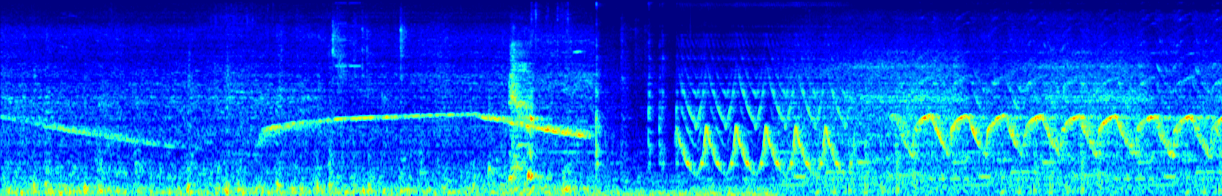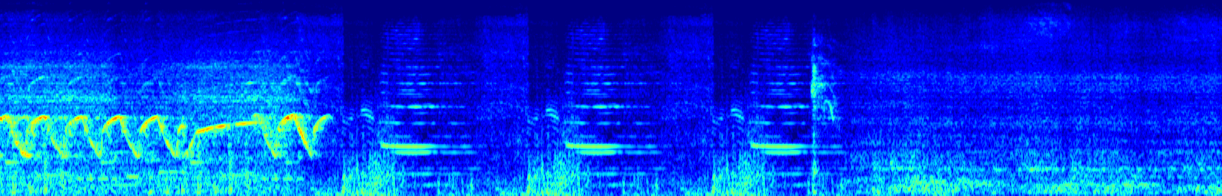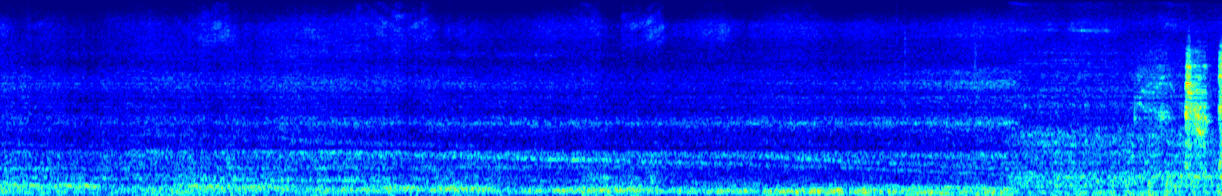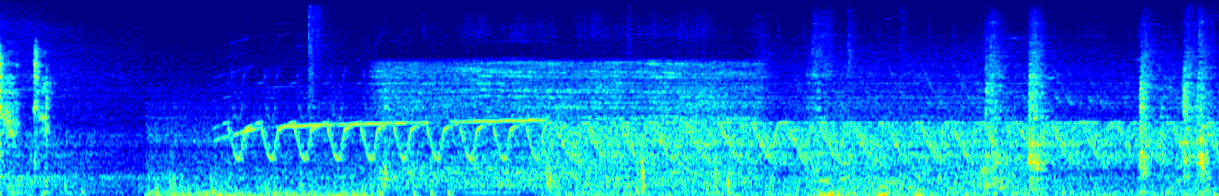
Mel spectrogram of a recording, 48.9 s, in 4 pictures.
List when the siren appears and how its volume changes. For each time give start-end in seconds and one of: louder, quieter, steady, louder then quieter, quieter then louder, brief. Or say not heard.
0.1-15.6 louder
38.8-48.8 steady.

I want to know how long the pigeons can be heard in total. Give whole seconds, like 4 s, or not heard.
not heard.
